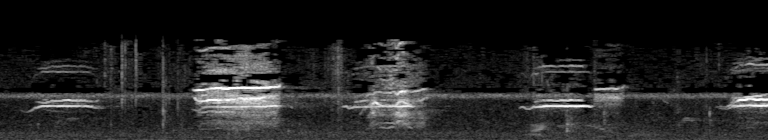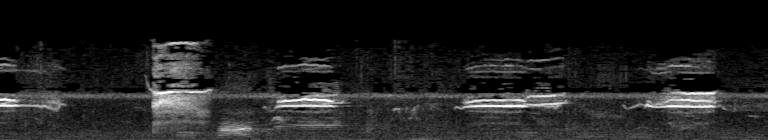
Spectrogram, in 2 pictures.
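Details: On a warm spring afternoon, a mother Northern mockingbird brings food to three nestlings in a small pink dogwood tree in a front yard. Thin, high chips and squeaky bursts come about one a second over a steady high-pitched whine.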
